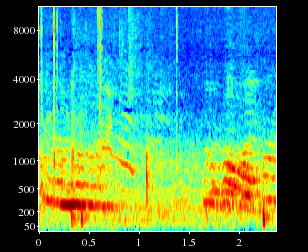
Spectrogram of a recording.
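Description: Young footballers shouting on the pitch: a drawn-out call in the first half-second, with a few sharp knocks of the ball being kicked.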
